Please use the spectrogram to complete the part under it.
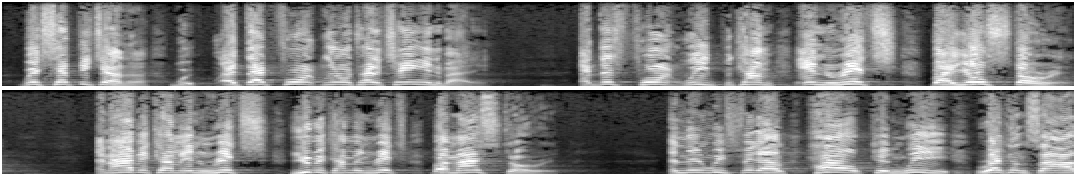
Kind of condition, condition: setting, large echoing room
